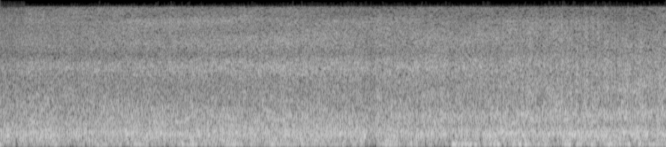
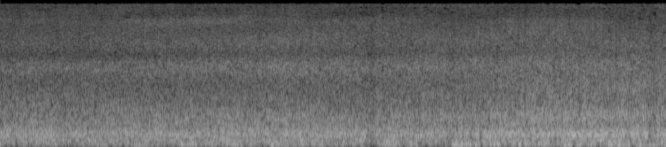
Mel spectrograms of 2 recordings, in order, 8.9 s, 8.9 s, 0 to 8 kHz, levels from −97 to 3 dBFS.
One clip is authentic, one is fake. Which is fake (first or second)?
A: first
